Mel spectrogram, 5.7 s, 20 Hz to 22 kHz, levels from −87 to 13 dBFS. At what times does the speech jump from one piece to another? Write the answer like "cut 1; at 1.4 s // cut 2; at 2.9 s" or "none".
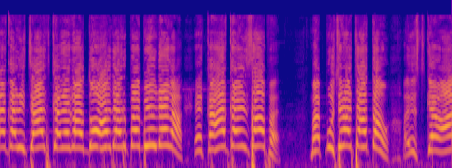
none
